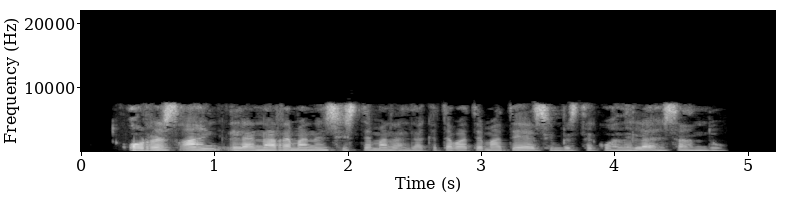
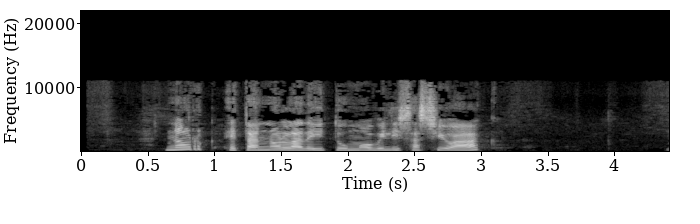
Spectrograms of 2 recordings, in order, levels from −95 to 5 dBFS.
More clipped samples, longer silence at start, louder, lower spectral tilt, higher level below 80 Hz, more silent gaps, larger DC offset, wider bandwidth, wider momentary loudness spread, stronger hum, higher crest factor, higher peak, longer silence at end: neither; second, 0.35 s vs 0.65 s; about the same, -22 LUFS vs -23 LUFS; first, -2.5 dB/octave vs 1 dB/octave; first, -70 dBFS vs -78 dBFS; neither; neither; second, 8 kHz vs 11.5 kHz; about the same, 13 LU vs 11 LU; neither; about the same, 22 dB vs 24 dB; about the same, 0 dBFS vs -2 dBFS; second, 0.4 s vs 1.45 s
